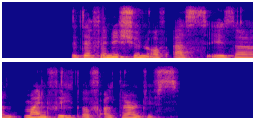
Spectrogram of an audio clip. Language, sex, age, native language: Icelandic, female, 30-39, Icelandic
